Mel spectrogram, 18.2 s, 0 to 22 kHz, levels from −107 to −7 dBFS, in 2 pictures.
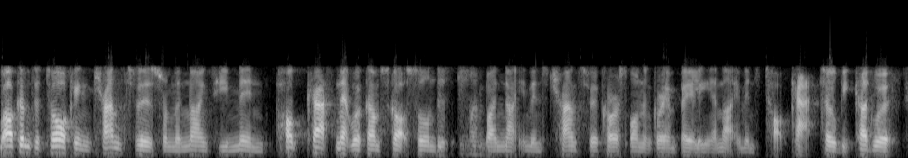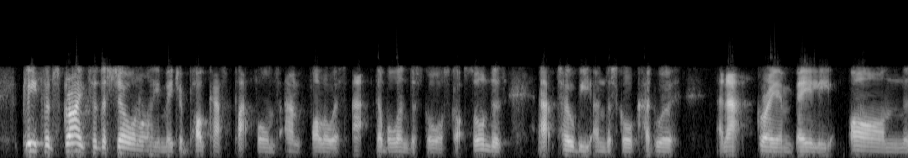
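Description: The whole thing's been through the G.729 codec, and you can hear it: the band is squeezed to about 300 Hz to 3.7 kHz, and the roughness and slightly synthetic edge fit an 8 kbit/s pulse-coded rebuild of the speech. That damage is plainly audible all the way through.

From 4.36 to 4.85 s there's VoIP packet loss concealed by the speech codec. About 290 ms went missing, scattered over half a second in runs of up to 40 ms. The decoder stretches the last sound into a buzzy tone or coloured noise that fades.

Around 10.52 to 10.66 s it happens again, between "to the show on" and "major podcast platforms and." This time only about 30 ms is lost, in 10 ms slivers over 80 ms.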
